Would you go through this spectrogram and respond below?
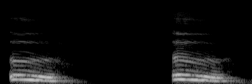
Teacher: Back of tongue up. Gốc lưỡi thì sẽ nâng lên và mình kéo dài âm một chút xíu để cho nó rõ âm u ha. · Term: âm U dài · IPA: /u:/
